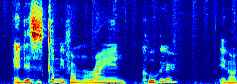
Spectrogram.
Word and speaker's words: Coogler: And this is coming from Ryan Coogler, if I'm saying it right.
